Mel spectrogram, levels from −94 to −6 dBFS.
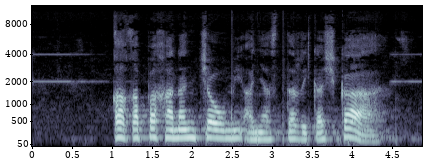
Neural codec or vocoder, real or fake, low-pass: none; real; 10.8 kHz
